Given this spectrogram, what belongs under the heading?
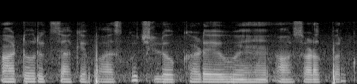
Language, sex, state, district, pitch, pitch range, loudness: Hindi, male, Uttar Pradesh, Lalitpur, 120 Hz, 115-125 Hz, -20 LUFS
